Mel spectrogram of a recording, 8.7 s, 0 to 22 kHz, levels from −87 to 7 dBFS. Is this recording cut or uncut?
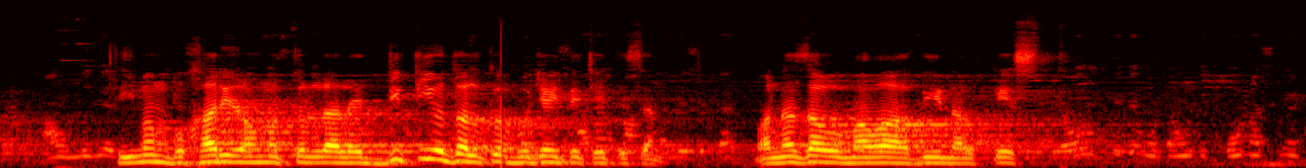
uncut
